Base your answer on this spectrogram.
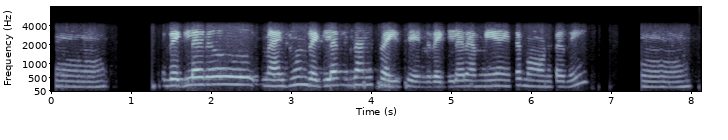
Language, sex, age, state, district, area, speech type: Telugu, female, 30-45, Andhra Pradesh, Anakapalli, urban, conversation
